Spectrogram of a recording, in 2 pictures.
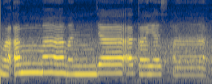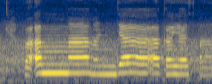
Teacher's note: memasukkan suara nun sukun atau tanwin secara samar-samar dengan diikuti suara sengau di hidung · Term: ikhfa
